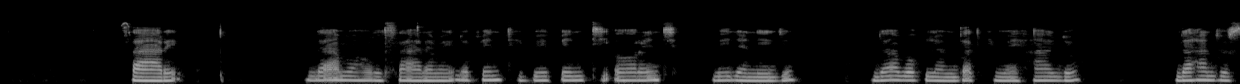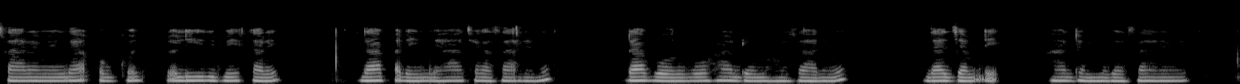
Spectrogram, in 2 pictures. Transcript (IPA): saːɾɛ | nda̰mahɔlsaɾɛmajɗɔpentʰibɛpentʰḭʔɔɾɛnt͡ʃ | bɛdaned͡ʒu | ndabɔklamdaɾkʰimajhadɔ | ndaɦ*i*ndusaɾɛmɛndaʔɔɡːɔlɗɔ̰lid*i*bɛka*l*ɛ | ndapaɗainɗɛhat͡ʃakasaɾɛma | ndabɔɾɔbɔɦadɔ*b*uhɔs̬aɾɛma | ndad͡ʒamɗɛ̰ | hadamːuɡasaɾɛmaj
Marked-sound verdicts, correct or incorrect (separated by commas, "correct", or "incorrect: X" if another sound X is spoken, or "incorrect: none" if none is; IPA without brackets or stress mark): incorrect: a, correct, incorrect: ɾ, incorrect: m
